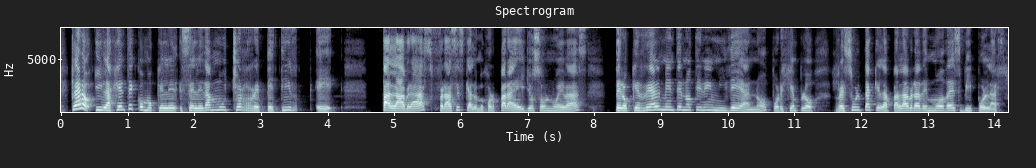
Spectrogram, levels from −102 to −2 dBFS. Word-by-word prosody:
Claro, 365 +6 +8
y 260 -1 +1
la 230 -2 +6
gente 295 +8 -2
como 230 -7 -2
que 210 -1 -1
le 215 0 +2
se 215 +6 -1
le 210 0 +2
da 240 +1 +1
mucho 260 +2 -4
repetir, 195 +2 -4 0.2
eh, 450 -3 -4 0.7
palabras, 200 -3 +6
frases 205 +6 0
que - - -5
a - - +1
lo 165 - -3
mejor 185 +4 -6
para 210 -6 +3
ellos 185 +3 -2
son 195 0 -5
nuevas, 175 - -2 0.4
pero, 220 -1 +4
que 230 +2 0
realmente 275 +3 -1
no 255 -1 -5
tienen 250 -2 -7
ni 220 - -8
idea, 215 -7 -1
¿no? 150 +2 -8
Por 185 - -4
ejemplo, 200 0 -3 0.3
resulta 260 +7 -2
que 240 - -2
la 185 0 0
palabra 210 +4 +3
de 200 0 -4
moda 205 +2 0
es 225 -7 -7
bipolar. 165 -9 -3
215 Hz, 175 wpm, -22 LUFS, 195-255 Hz, 0.7 s, Claro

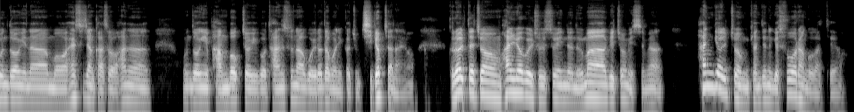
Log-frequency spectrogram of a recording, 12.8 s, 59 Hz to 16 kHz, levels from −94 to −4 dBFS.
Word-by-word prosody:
운동이나 110 -3 0
뭐 95 -1 -2
헬스장 125 -1 -2
가서 95 -1 -4
하는 105 -3 -4 0.5
운동이 100 -1 -1
반복적이고 95 -1 -1
단순하고 100 0 -2
이러다 100 +2 0
보니까 90 -4 -6
좀 - - -14
지겹잖아요. 80 - +1 0.5
그럴 160 +6 +6
때 155 -2 +5
좀 140 -4 +3
활력을 155 -3 +4
줄 115 0 -4
수 120 +3 -4
있는 110 -3 -3
음악이 120 +1 +3
좀 120 -1 -5
있으면 90 -4 -6 0.5
한결 205 -6 +2
좀 110 -9 -2
견디는 105 +1 -4
게 - - -1
수월한 140 -8 -1
것 85 - -8
같아요. 75 -1 -15
105 Hz, 320 characters per minute, -22 LUFS, 95-125 Hz, 0.5 s, 그럴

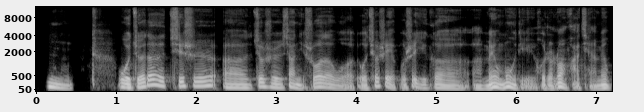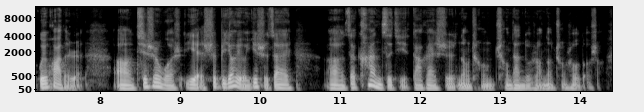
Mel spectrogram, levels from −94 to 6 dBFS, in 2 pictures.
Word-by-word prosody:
嗯， 90 -9 +2 0.6
我 105 -4 +5
觉 115 +6 +3
得 170 -3 +5
其 135 -1 0
实， 140 +3 +1
呃， 95 -3 +2
就 125 +9 0
是 105 -6 +1
像 100 +2 0
你 80 - +1
说 115 +1 +1
的， 100 -3 +1
我 80 -3 -3
我 80 - 0
确 135 - -1
实 135 - 0
也 95 - 0
不 85 0 -6
是 90 - -1
一 90 -6 -3
个， 80 -5 -1
呃， 75 -2 -3
没 75 +4 +3
有 115 -2 +6
目 115 +3 +4
的 80 - -4
或 - - -3
者 75 - 0
乱 120 +6 +4
花 85 - -6
钱 75 - -6
没 80 - +1
有 90 - +4
规 95 +5 +4
划 105 - +3
的 - - -3
人。 - - -6 0.4
啊， 75 -1 +2
其 120 - 0
实 125 +1 +3
我 80 -7 +1
是 80 - -10
也 90 -4 +2
是 - - -2
比 105 - -1
较 130 +3 +4
有 - - +3
意 80 +10 +1
识 - - -4
在， 85 -2 +1 0.4
呃， 80 -2 0
在 95 +5 -2
看 150 - +1
自 85 - -1
己 - - -9
大 80 0 -3
概 75 -1 -2
是 75 - -5
能 - - -2
承 - - -7
承 80 - -5
担 80 0 -1
多 75 -1 -5
少， 70 - -5
能 - - -3
承 - - -11
受 - - -5
多 - - -17
少。 - - -15
90 Hz, 290 characters per minute, -24 LUFS, 80-115 Hz, 0.6 s, 有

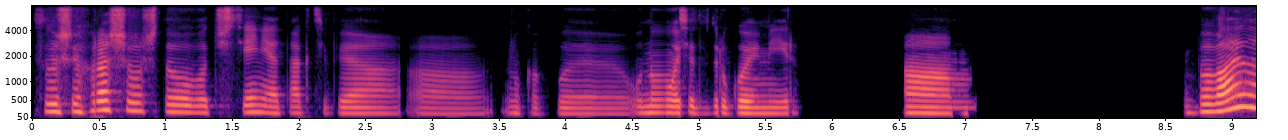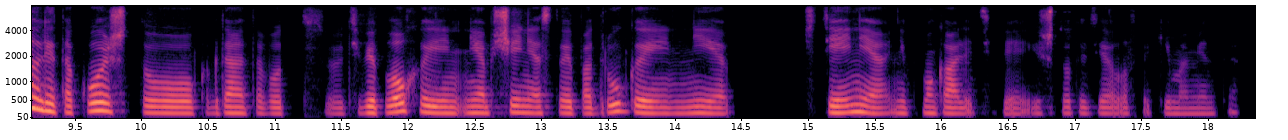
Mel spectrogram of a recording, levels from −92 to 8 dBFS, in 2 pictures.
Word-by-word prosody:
Слушай, 200 0 +2
хорошо, 235 +1 +4
что, 190 -3 +1
вот, 175 0 -3
чтение 175 -1 -1
так 165 0 -8
тебя, 155 -1 -5
а, 145 0 -12
ну, 160 -1 -10
как 150 -1 -17
бы 145 -1 -8
уносит 170 0 0
в 150 - -19
другой 165 -1 +2
мир. 155 +1 -4 0.8
Ам. 160 -2 +2 1.6
Бывало 220 - +8
ли 215 -4 +5
такое, 210 +6 +2
что 165 -6 -3
когда-то 160 0 -7
вот 155 0 -11 0.4
тебе 165 +2 -3
плохо 185 +3 0
и 165 -2 +1
ни 165 +1 -6
общение 165 0 -4
с 160 - -10
твоей 160 -1 -5
подругой, 165 +1 -3
ни 155 0 -7 0.6
чтение 170 -2 -3
не 160 -1 -11
помогали 155 -1 -9
тебе, 160 -2 -19
и 155 - -20
что 160 +1 -14
ты 155 0 -17
делала 155 0 -14
в - - -42
такие 150 - -20
моменты? 150 +4 -19
160 Hz, 135 wpm, -21 LUFS, 155-175 Hz, 1.6 s, Бывало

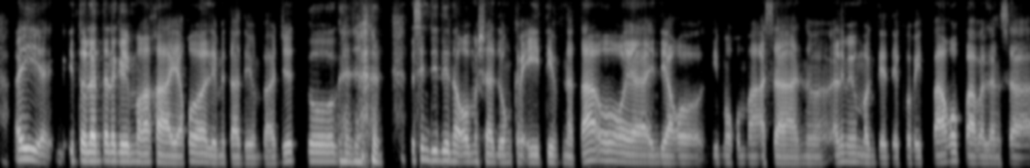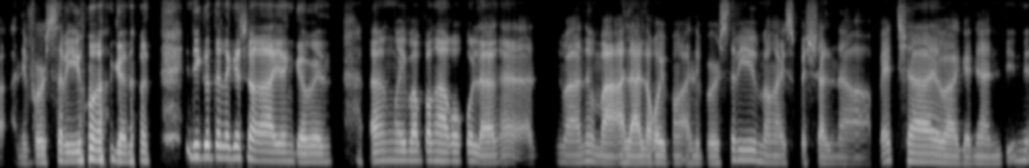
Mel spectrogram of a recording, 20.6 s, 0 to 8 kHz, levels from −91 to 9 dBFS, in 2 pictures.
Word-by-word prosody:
"Ay, 180 0 +4
ito 150 +2 0
lang 150 0 +7
talaga 150 -1 +3
'yung 140 - -3
makakaya 120 -4 +3
ko 145 +3 0
ha. 140 - +3
Limitado 120 -2 -3
'yong 110 0 -7
budget 110 +8 -3
ko," 145 -1 -1
ganyan. 140 0 -1 0.2
Kasi 155 +4 -3
hindi 160 -2 -2
din 155 -2 -1
ako 140 - +1
masyadong 130 -2 -2
creative 125 0 -2
na 110 - -3
tao, 155 -3 +2
kaya 125 -2 +2
hindi 120 +1 -5
ako 115 -1 -2
'di 125 - -12
mo 120 -2 -10
ko 120 - -13
maaasahan 115 -2 -1
na, 110 0 -9
alam 125 +3 -3
mo - - -3
'yun, 130 - -12
magde-decorate 110 -1 -6
pa 120 - +2
ako 150 - -1
para 115 0 -1
lang 110 -1 -6
sa 110 -1 -5 0.2
anniversary, 145 +6 +1
'yung 165 - -5
mga 170 -3 +8
gano'n. 145 0 +2 0.4
Hindi 220 - +3
ko 215 - +7
talaga 205 -2 +3
siya 185 -3 +5
kayang 150 -2 +4
gawin. 135 -1 +1 0.4
Ang 160 +2 0
maipapangako 160 -2 +1
ko 155 - -1
lang 120 -3 +2
ah, 125 0 -4 0.3
ma-ano, 125 +3 -3
maaalala 115 -1 +3
ko - - +3
'yung 115 - -11
mga 115 -1 -6
anniversary, 115 +9 -5
'yung 150 - -11
mga 120 0 -5
espesyal 115 -1 -4
na 105 -2 -9
petsa, 140 -3 0
yung 125 - -1
mga 115 -1 -2
ganyan. 115 0 -4
Hindi 160 +6 -13
135 Hz, 200 wpm, -24 LUFS, 115-150 Hz, 0.4 s, mga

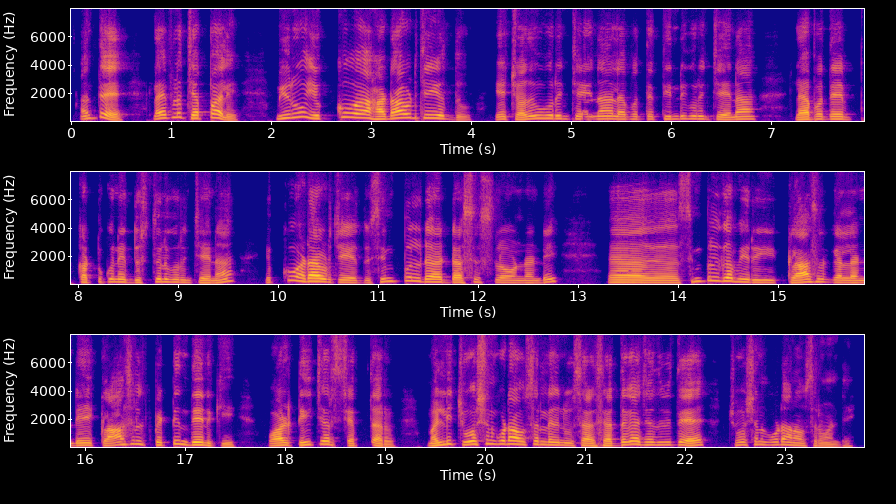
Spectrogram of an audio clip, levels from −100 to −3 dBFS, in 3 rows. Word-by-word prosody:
అంతే. 225 - +3 0.5
లైఫ్‌లో 245 +8 +1
చెప్పాలి. 220 - +4 0.5
మీరు 250 +6 -1 0.2
ఎక్కువ 260 +9 -5 0.2
హడావిడి 245 +9 +5
చేయొద్దు. 205 - -1 0.4
ఏ - - -1
చదువు 180 +8 0
గురించైనా, 180 -4 -3
లేపోతే 170 +1 -5
తిండి 180 +2 -5
గురించైనా, 165 -3 -2 0.6
లేపోతే 170 +2 +2 0.4
కట్టుకునే 180 +3 -2
దుస్తుల 190 +5 -3
గురించైనా, 150 -2 -3 0.5
ఎక్కువ 295 - -9
హడావిడి 215 -4 +8
చేయొద్దు. 145 -3 -2
సింపుల్ 225 +5 -4
డ - - +5 0.2
డ్రెస్సెస్‌లో 160 0 -2
ఉండండి. 140 +4 -5 0.7
ఆహ్, 160 -1 +4 0.4
సింపుల్‌గా 245 +4 +1
మీరు 175 -3 0
ఈ - - -3 0.2
క్లాసులకెళ్ళండి 155 -3 +2 0.2
క్లాసులు 210 +10 +1
పెట్టింది 200 +5 -2
దేనికి? 150 -9 +3 0.4
వాళ్ళు 160 +1 +5
టీచర్స్ 220 +5 0
చెప్తారు. 130 -5 -2 0.4
మళ్ళీ 195 +11 +2
ట్యూషన్ 225 +5 +1
కూడా 245 0 +6
అవసరం 215 0 -3
లేదు. 175 -1 0
నువ్వు 155 -3 -4
శ - - +1 0.2
శ్రద్ధగా 190 +9 +2
చదివితే 190 -2 0 0.4
ట్యూషన్ 190 +4 -7
కూడా 200 +1 -2
అనవసరం 145 -6 -6
అండి. 100 +1 -17
180 Hz, 120 wpm, -24 LUFS, 155-215 Hz, 0.7 s, హడావిడి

